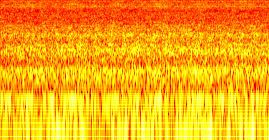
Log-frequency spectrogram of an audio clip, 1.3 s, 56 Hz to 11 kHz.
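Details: Normal low even idle, no knocking or ticking, of a 2014 Chevy Silverado 5.3 V8 after oil pump replacement for recurring code P06DD; oil pressure now swings 40 to 54 psi at idle, working fine.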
